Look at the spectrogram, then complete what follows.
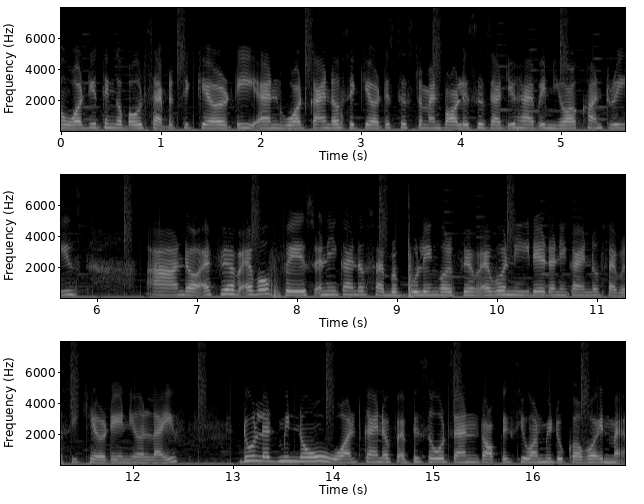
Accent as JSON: {"language": "English", "country": "India", "said": "I'm from India"}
